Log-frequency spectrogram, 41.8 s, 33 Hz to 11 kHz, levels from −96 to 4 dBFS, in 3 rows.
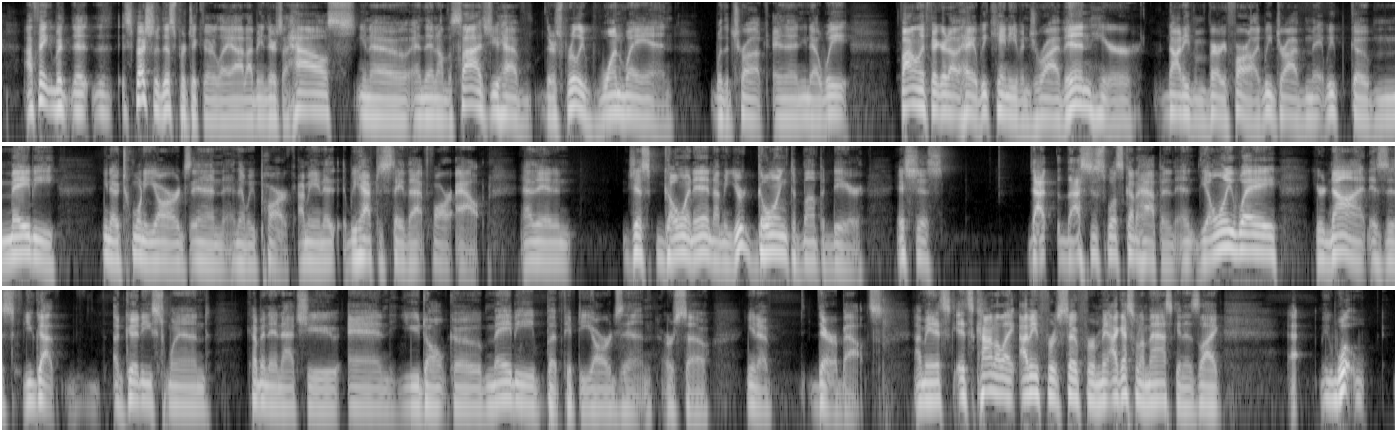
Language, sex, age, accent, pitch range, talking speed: English, male, 30-49, American, 95-120 Hz, 215 wpm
